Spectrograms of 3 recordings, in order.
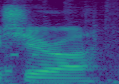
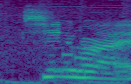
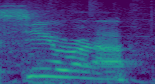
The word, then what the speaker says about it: Sira: I made a real good choice, did I, Shira? Yeah. But you say my name wrong. Huh? Sira is it the name. I said Shira. Oh. I said Shira. It is Sira.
